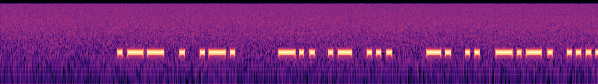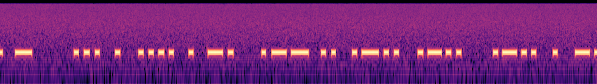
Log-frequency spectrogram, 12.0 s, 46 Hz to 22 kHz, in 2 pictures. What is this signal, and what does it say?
Morse code, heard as a keyed tone, hand-sent with a straight key, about 25 wpm, 480 Hz. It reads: WER DAS NICHT SEHEN WILL …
